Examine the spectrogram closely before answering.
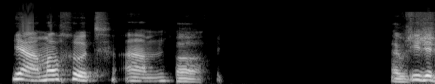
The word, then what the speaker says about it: Malachot: Hadar, but looking beyond my pronunciation there, it's Malachot, or how is that word pronounced? Yeah, Malchut.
